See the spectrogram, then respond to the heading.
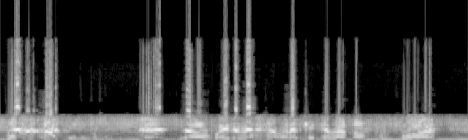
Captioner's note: risas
